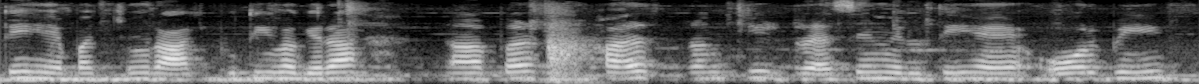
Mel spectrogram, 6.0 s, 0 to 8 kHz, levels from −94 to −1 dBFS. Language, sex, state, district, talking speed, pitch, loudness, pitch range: Hindi, female, Rajasthan, Jaipur, 140 wpm, 205 Hz, -19 LUFS, 190-220 Hz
